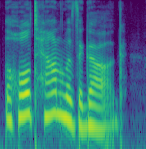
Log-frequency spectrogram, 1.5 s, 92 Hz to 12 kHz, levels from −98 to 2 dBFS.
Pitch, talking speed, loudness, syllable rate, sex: 235 Hz, 205 wpm, -16 LUFS, 6.0 syllables/s, female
